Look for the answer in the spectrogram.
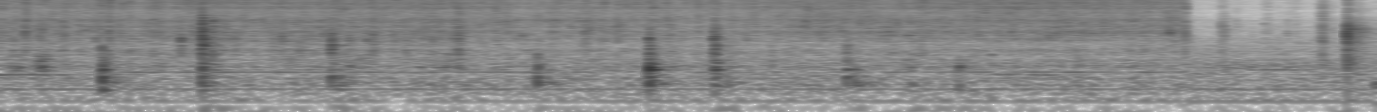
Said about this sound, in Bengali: এতে শুধু নুন দিয়ে তেল দিয়ে ডিম কুচিটা আমি ভেজে নেবো।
